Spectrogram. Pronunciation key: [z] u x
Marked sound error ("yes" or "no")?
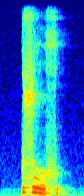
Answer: no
